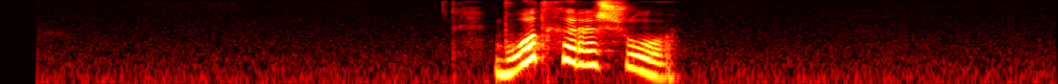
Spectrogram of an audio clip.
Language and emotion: Russian, positive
